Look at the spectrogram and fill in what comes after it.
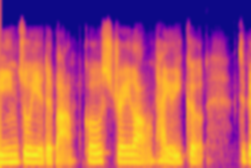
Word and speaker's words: straight: 嗯，呃，go straight on 就是一直继继续走，直直走。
